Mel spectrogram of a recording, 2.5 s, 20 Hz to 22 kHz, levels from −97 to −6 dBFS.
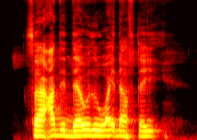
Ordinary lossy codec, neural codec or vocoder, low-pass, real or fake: none; vocoder, 44.1 kHz, 128 mel bands every 512 samples, BigVGAN v2; none; fake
